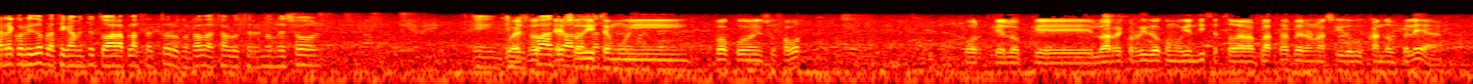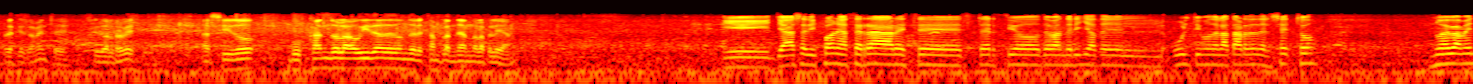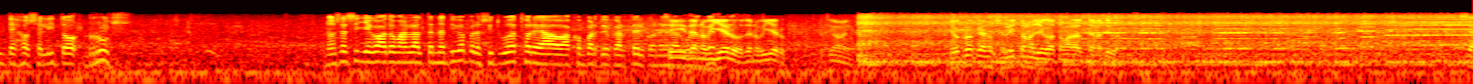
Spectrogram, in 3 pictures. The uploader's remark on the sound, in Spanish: Retransmisión en directo de la primera corrida de la Feria Taurina 2011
